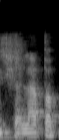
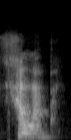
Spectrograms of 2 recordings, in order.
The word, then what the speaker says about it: Jalapa: Luego eh algunos colegas cuando lo pronuncian dicen shalapa, pero no es jalapa.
